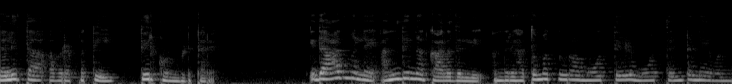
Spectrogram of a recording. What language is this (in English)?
Kannada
